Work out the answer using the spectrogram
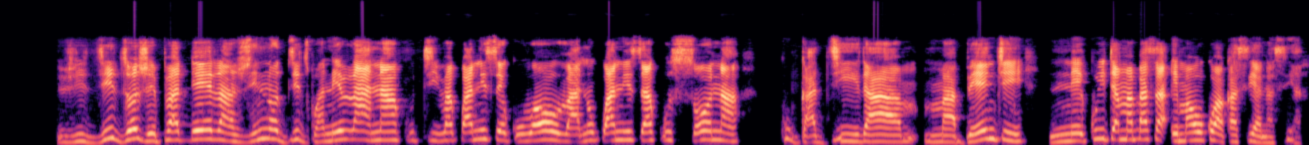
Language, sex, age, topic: Ndau, female, 36-49, education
